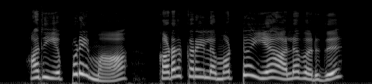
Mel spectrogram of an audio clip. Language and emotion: Tamil, surprised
